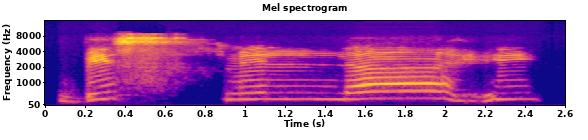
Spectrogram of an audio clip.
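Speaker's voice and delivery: बिस्मिल्लाही very slow, with a long flowing ही; correct drawn-out reading. Shown as a demonstration. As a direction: stretch बिस्मिल्लाही. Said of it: "बिस्मिल्लाह नहीं बोलने का". (बिस्मिल्लाही को खींचकर)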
